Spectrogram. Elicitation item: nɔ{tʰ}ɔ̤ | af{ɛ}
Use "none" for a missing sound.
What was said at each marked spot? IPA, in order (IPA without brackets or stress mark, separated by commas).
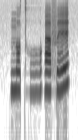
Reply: tʰ, ɛ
